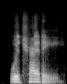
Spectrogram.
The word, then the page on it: witchetty: American English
